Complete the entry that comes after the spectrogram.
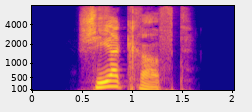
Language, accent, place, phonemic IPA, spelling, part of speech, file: German, Germany, Berlin, /ˈʃeːɐ̯ˌkʁaft/, Scherkraft, noun, De-Scherkraft.ogg
- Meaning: shear force, shearing force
